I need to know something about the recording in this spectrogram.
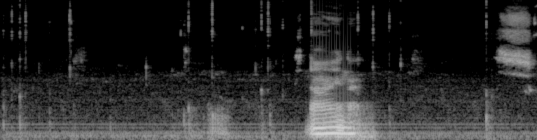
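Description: Faint, scattered clicks and taps of a stylus writing on a tablet screen. About five seconds in, a brief voiced sound of about a second, like a filled pause, is the loudest thing.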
